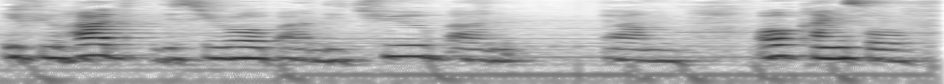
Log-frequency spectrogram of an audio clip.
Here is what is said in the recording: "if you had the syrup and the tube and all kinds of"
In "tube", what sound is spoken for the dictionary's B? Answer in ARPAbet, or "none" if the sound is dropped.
B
